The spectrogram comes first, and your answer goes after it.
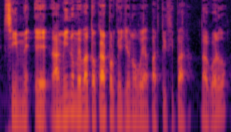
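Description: A man's voice: lowish voice, fast talker. A man hosting a live-stream podcast, chatting casually with viewers while he talks himself through a giveaway. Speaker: livestream podcast host.

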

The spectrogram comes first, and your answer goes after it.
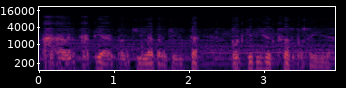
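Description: A man's voice: fairly low pitch, normal speed, faint music behind, rough recording. A man hosting a paranormal radio call-in show, talking to callers in a soothing, reassuring way.

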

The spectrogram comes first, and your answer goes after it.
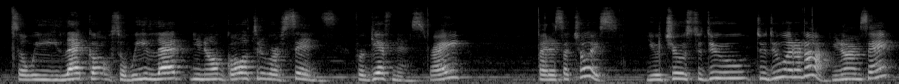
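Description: A woman's voice: fairly high pitch, a little mellow. Earnest woman hosting a spiritual podcast. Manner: earnest, repetitive, often ends with "right?"; rambling with many fillers and restarts. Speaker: podcast host.

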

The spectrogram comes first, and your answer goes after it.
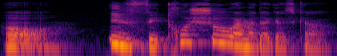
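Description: A woman's voice: big pitch swings, takes it slowly, darkish tone. A woman voicing an earnest, hopeful little boy in a storybook reading. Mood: sad. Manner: high, eager, near tears.

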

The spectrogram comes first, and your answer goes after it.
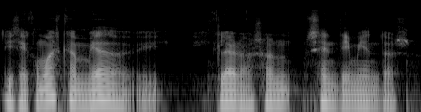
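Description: A deep, mellow-voiced man talks calmly and unhurriedly. He hosts a relaxed solo podcast, sounding close and dry with no room echo. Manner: calm, unhurried. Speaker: podcast host and trainer. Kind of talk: casual podcast monologue on a book.

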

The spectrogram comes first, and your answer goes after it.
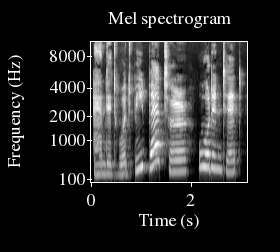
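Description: A woman's voice: on the high side, animated, takes it slowly. A woman doing a silky purring cat schemer. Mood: sly. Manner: soft, sly and coaxing. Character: sly silky-voiced male cat plotter.

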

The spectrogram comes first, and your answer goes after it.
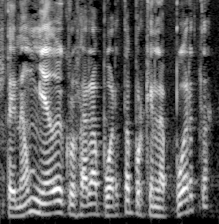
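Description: A young man with a Mexican accent, chatting casually as a podcast co-host and telling stories in a slangy, swearing, animated way. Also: medium pitch, quick pace. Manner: slangy, animated storyteller who swears a lot. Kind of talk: casual chat.

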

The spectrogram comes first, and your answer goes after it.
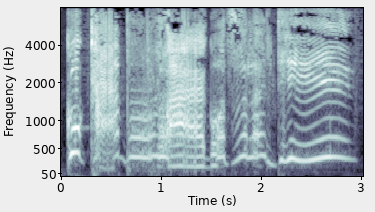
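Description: A man voicing a whiny, self-pitying woman truck driver who is stranded on the highway in a comedy skit. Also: big pitch swings, takes it slowly, a bit bright, dry recording, studio quality, full character voice. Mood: whiny, tearful. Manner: whiny, self-pitying wailing and dramatic complaints. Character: weepy, helpless woman trucker, middle-aged.

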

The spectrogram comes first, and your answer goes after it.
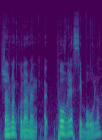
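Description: A man's voice: on the low side, expressive, quick pace, mellow, no echo. A man with a Québécois French accent co-hosting a podcast in casual chat, slangy, swearing freely and laughing often. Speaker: podcast co-host.

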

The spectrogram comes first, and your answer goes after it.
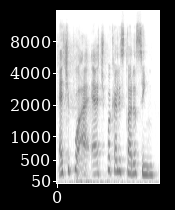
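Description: A woman from Brazil hosting a podcast who works as a mentor, chatting in a relaxed, agreeing way. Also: medium pitch, fast talker. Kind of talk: casual podcast chat.

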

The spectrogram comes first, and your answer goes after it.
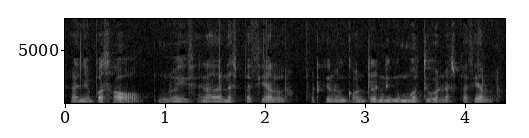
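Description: Man around 60, very low pitch, dark tone, reflective casual monologue. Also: fairly even intonation, fast, creaky, husky, highs cut off. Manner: rambling, reflective, many fillers and restarts. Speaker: podcast host.

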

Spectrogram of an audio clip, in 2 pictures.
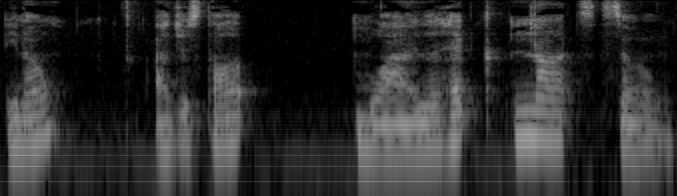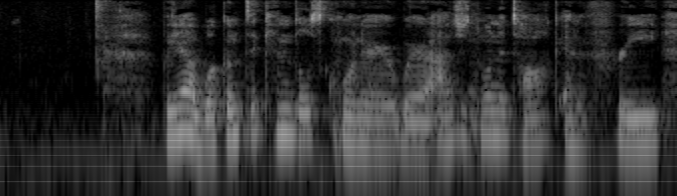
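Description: A woman's voice: deep voice, slow pace, pauses often, mellow, a little hiss or hum. A young woman, hosting a solo podcast in a rambling, casual stream of consciousness, often hunting for words. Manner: rambling, searching for words, filler-heavy. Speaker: podcast host.

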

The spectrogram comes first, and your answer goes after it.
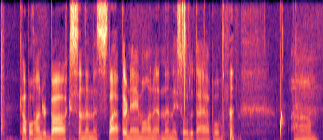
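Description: A man's voice: mid-range voice, monotone, a little slow, slight background noise. A man chatting casually as a podcast guest, rambling with lots of fillers and frequent laughs. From Illinois. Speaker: podcast guest, comedian and show producer.

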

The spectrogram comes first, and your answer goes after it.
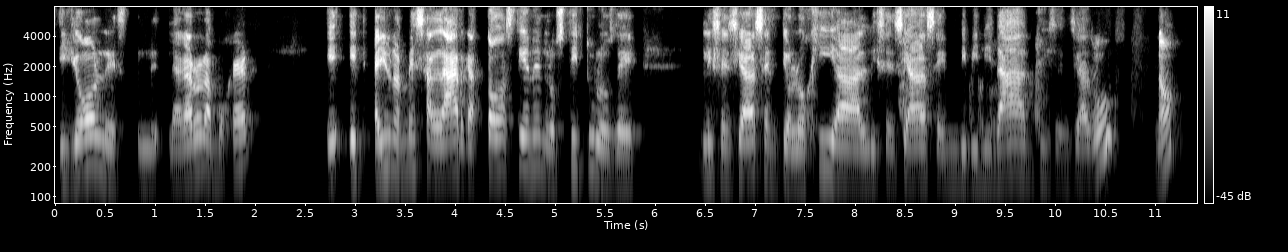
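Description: A middle-aged Mexican woman, a guest prophet, telling a lively faith story on a podcast and acting out the dialogue. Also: deep voice, normal speed. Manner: animated, acts out dialogue.

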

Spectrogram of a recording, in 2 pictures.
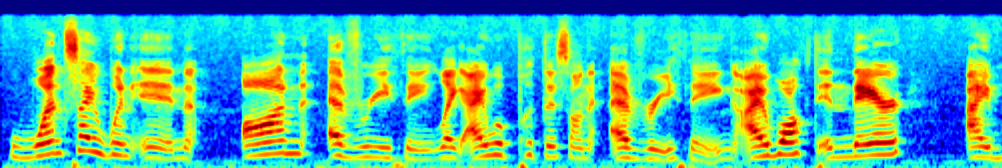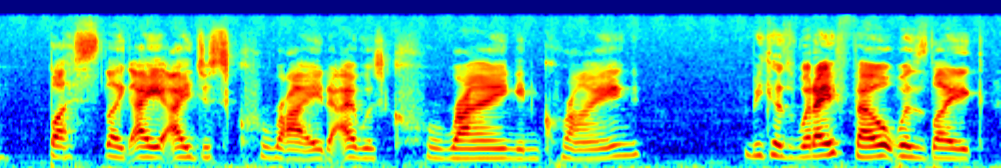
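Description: A woman's voice: medium pitch, measured pace, fairly bright tone. A young woman, a guest, telling a personal story in casual chat, rambling with many fillers.

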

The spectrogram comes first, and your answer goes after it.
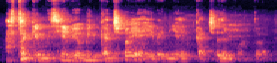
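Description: A man's voice: medium pitch, very fast, a bit bright, far from the mic, a little hiss or hum. A young man with a Mexican accent telling funny anecdotes in a casual chat, laughing often and mimicking people in his stories. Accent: Mexican Spanish. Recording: echoey room, voice a bit off-mic.

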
